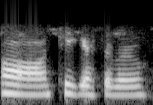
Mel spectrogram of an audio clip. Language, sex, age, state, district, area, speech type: Assamese, female, 30-45, Assam, Tinsukia, urban, conversation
